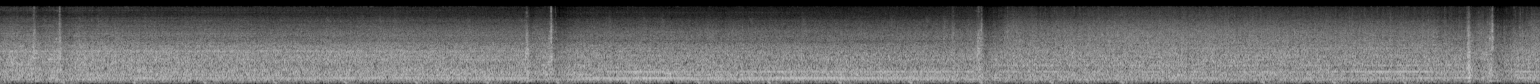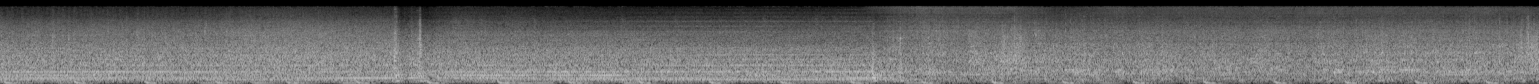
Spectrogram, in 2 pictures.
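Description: Concrete mixer truck and concrete pump running, with a steady drone and the wash of concrete sliding down the drum chute into the pump hopper, broken by a few sharp knocks. About 24 seconds in the drone stops and the sound becomes a steadier hiss.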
